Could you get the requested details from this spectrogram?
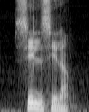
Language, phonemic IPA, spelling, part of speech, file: Arabic, /sil.si.la/, سلسلة, noun, Ar-سلسلة.ogg
- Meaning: 1. iron chain 2. chain 3. a kind of rope or cord 4. series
